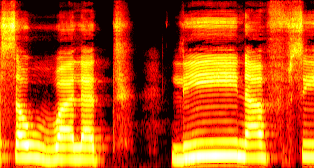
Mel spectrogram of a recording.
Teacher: ہمس کا اظہار ہوا، یعنی آواز کو کمزور کر دیا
